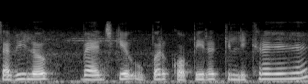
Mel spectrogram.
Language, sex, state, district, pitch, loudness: Hindi, female, Jharkhand, Ranchi, 170 Hz, -17 LUFS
